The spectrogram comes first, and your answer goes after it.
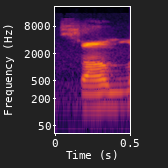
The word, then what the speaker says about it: Xumm: s-u-m you get it some as in money oh okay that's kind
